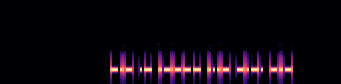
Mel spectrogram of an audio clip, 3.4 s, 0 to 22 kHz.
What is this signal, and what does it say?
Morse code, heard as a keyed tone, about 50 wpm, 700 Hz. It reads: KA1VCK
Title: USA Call Signs 50wpm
